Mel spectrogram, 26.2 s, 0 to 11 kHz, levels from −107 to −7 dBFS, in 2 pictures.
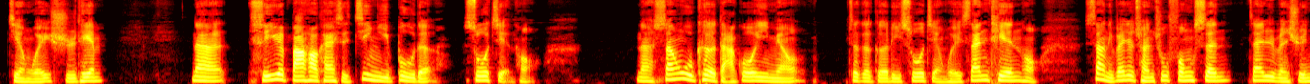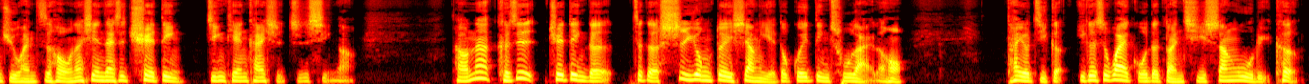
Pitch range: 130-165 Hz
